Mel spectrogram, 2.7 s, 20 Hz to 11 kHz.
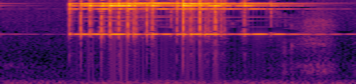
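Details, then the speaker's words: A small bell rings brightly for about a second and a half as a sound stimulus in a 5-day-old baby boy's neurologic exam; he alerts and looks almost toward the sound, a normal response. "alerts to that he actually looks almost towards the sound so it's a good response even responding to my voice again he perceives that sound he moves and that's good"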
